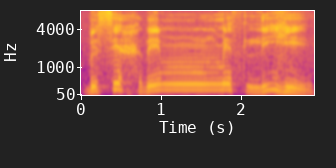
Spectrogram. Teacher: ناظرین را کے نیچے دو زیر کی تنوین ہے، باریک کر کے پڑھا جائے گا، اور دو زیر کی تنوین کو مثلی کی میم کے ساتھ ملا کر میم کی آواز کو غننے کے ساتھ ادا کریں گے۔ یہاں یرملون کا قاعدہ اپلائی ہوگا۔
